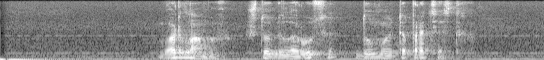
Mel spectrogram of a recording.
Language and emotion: Russian, neutral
